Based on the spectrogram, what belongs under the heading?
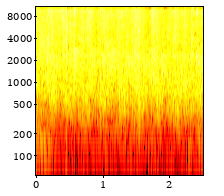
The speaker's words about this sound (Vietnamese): Nếu mà đại chúng đồng ý xin cho tràng pháo tay.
